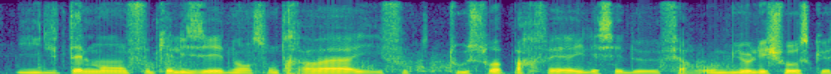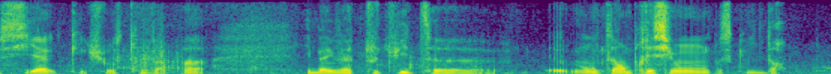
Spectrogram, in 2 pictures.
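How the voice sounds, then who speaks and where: Over noticeable background noise, a man talks at a moderate pace with a medium pitch and fairly even intonation. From Beaujolais, France. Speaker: winegrower's family, grape carrier. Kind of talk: interview. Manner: halting.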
